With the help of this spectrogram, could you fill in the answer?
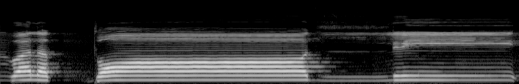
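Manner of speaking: slow, chanted tajweed with long held vowels; Quranic recitation. Shown as a demonstration. Teacher recites for students, slow melodic Quranic chant. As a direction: intone each phrase, sustaining the endings.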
